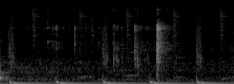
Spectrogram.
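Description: Crunchy toasted oat granola being scooped by hand into a glass jar, giving light scattered clicks and rattles of clusters against glass, the loudest about a second and a half in. Background music with a steady low beat runs underneath.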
